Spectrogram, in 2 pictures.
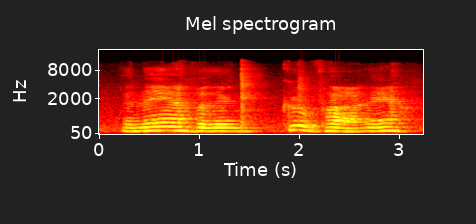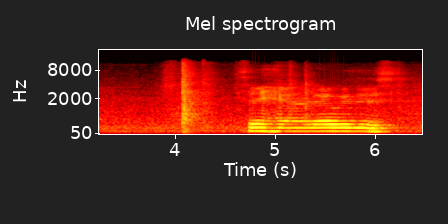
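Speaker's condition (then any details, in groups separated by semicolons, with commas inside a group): Cerebral palsy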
